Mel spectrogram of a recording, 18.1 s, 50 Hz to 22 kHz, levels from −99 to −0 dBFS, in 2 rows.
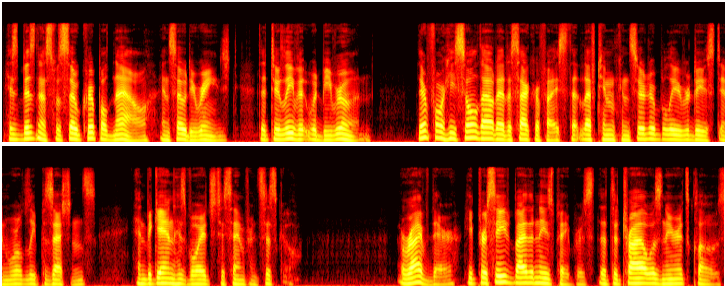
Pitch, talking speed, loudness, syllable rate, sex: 130 Hz, 175 wpm, -20 LUFS, 5.6 syllables/s, male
